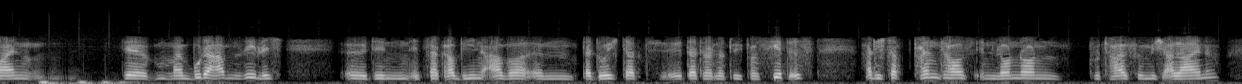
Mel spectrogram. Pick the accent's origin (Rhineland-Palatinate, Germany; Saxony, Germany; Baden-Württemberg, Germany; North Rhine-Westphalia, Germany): North Rhine-Westphalia, Germany; now in Hesse, Germany; Bei uns im Ruhrgebiet, ich bin jetzt in Hessen hier, bei uns im Rheinland, die Preise sind im Arsch.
